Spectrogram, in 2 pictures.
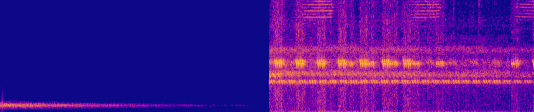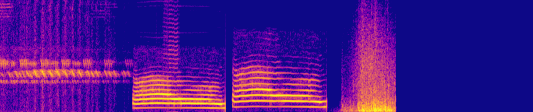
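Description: Cat sound effects: a high, steady shrill sound for about four seconds, then two loud, drawn-out cat meows, each about a second long, and a short harsh noisy burst just after them.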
